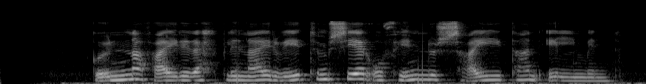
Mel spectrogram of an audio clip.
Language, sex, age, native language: Icelandic, female, 50-59, Icelandic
